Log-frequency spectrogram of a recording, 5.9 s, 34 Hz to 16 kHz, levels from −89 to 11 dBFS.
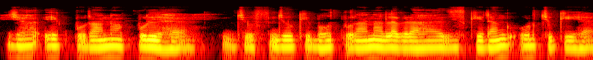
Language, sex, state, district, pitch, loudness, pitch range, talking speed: Hindi, male, Bihar, Purnia, 130 Hz, -18 LUFS, 125-140 Hz, 200 wpm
